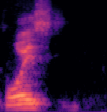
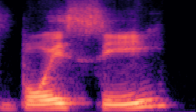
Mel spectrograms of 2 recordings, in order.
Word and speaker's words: Boise: And there's actually one of Boise and from Boise State, which, by the way, big gripe. It's Boise, not Boise. If you're saying it with a Z, you're not from here.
